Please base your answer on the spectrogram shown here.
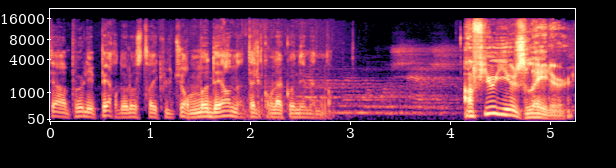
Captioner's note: speaking in foreign language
